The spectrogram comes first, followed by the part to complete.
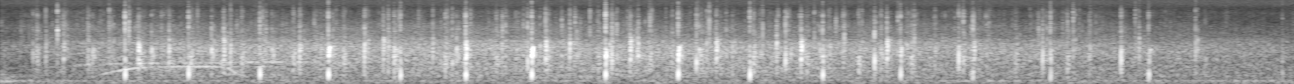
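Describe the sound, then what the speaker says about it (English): Applause from a crowd at a graduate school commencement, many hands clapping steadily at a moderate distance, fairly quiet and continuous without voices. "Let's applaud one more time."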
